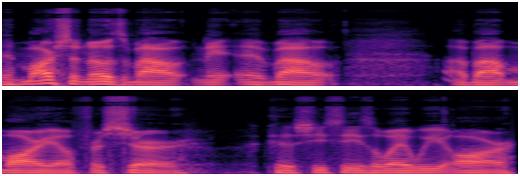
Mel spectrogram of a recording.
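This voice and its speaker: Very deep, low male voice at a moderate pace with ordinary pitch variation, in a very clean recording with a silent background. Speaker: podcaster and gaming streamer. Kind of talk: solo memorial podcast monologue. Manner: casual, with frequent fillers.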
